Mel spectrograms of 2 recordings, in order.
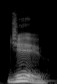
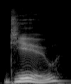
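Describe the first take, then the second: First: It begins with a j sound. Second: It begins with a d plus y sound.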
